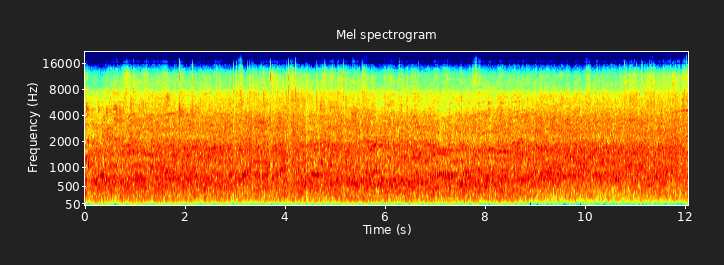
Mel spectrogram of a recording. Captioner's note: laughter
